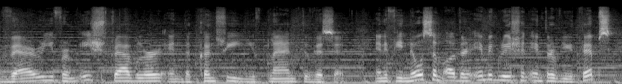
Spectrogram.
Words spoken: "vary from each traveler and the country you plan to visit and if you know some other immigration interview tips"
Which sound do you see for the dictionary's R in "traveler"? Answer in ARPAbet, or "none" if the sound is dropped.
R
